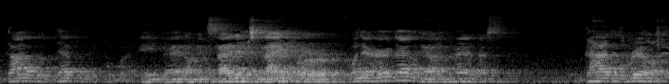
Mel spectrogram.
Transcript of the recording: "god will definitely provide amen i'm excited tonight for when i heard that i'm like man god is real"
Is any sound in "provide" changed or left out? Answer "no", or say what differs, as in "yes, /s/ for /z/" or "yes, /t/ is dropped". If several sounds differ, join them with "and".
yes, /f/ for /p/ and /d/ is dropped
